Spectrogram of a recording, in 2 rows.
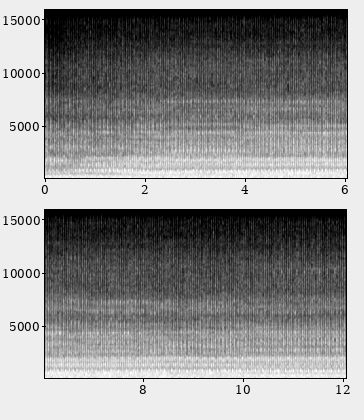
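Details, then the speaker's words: Ford Focus 2 1.6 diesel at idle: crisp, regular tick about two or three per second over the clatter, heard from below then on top; source unconfirmed. "ну здесь отчётливо стока этот отчётливо цокает конкретно"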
